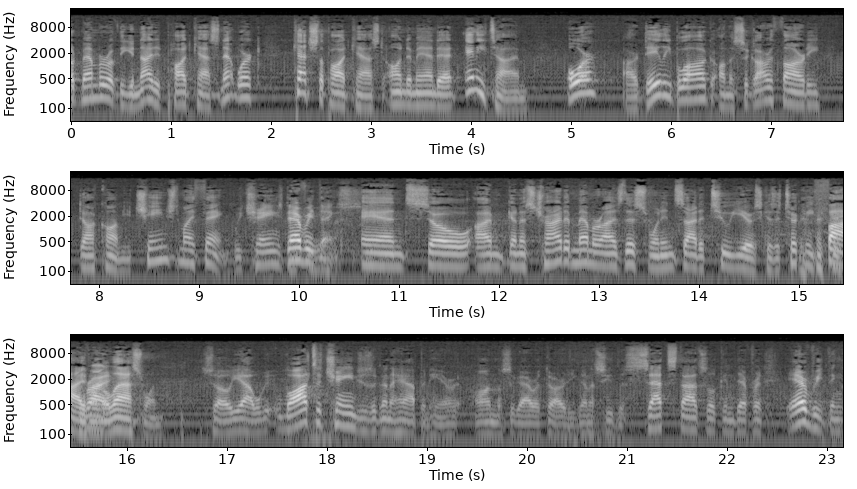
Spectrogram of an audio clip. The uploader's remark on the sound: Live from Two Guys Smoke Shop in Salem, NH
